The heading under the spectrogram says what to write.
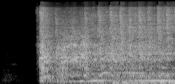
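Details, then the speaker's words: Honda Vario 110 carburetor scooter after fixing no-start fault traced to the brake (ST rem) starter switch: starter spins and engine fires at once into an even, steady idle with a constant low drone; normal electric start. "Oke sudah normal lagi berarti masalah yang ada pada motor ini ada pada ST rem"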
